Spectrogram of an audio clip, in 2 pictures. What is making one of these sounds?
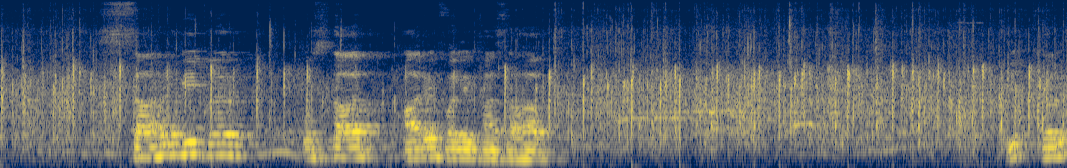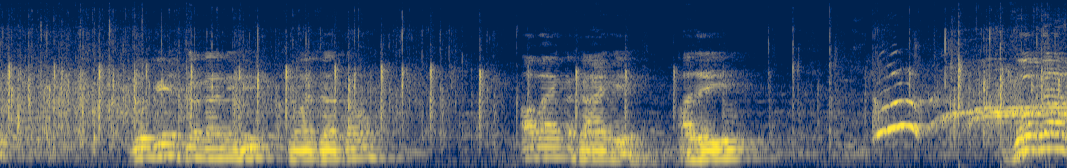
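A man speaks through a microphone over loudspeakers, echoing in a large hall.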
